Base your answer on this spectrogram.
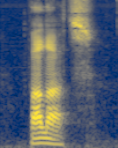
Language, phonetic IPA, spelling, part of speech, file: Belarusian, [paˈɫat͡s], палац, noun, Be-палац.ogg
- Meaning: palace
